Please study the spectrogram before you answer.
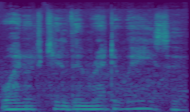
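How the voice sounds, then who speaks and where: A man's voice: mid-range voice, flat delivery, moderate pace, noisy background, natural voice. A man playing an obsequious, bloodthirsty henchman in a radio drama, with a servile, deferential manner. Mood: fawning, sinister. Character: obsequious, bloodthirsty male henchman to a scheming master.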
